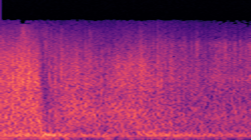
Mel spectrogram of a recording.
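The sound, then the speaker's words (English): A Cadillac car exploding in a scene from the film Touch of Evil: a sudden deep blast opens at once into a sustained rumbling roar that stays loud and thins slightly as it carries on. “the Cadillac explodes.”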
